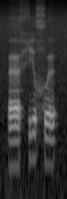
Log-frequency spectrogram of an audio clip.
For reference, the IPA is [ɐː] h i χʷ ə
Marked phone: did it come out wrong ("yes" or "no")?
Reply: yes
